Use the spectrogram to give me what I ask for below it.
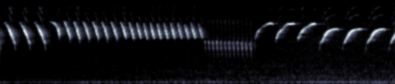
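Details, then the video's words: Training song of a canary: a rapid high trill of repeated notes lasting two seconds, a short low rattle, then evenly spaced curving whistles, with a faint low hum beneath. "Canary training song"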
